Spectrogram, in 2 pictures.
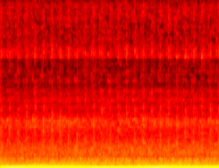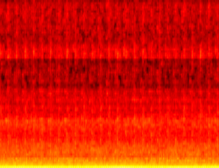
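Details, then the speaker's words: Turbocharged car just reassembled after a head rebuild, first start, boost controller plumbed: rough deep idle with a loud puffing chuff and uneven low rumble; owner suspects a bad exhaust leak, probably the ungasketed downpipe, plus other bad gaskets. "It sounds like it's got some terrible exhaust leak up here, back here somewhere. I'm not sure exactly where it's at. Probably downpipe."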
